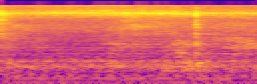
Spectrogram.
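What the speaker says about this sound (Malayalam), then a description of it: "നന്നായിട്ട് മിക്സ് ചെയ്തെടുക്കാം." A North Indian curry with wilted fenugreek leaves is stirred in a pan over a low flame, giving a steady, soft scraping and gentle sizzle with one brief louder clack near the end and no voices.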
